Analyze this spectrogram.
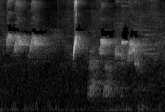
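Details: Red-whiskered bulbul in a singing duel: short bright warbled phrases, a sharp rising note near the middle, then lower slurred notes and a final run of clear whistles.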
